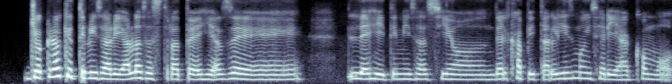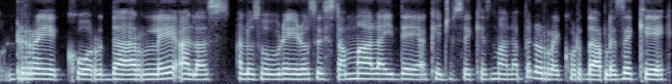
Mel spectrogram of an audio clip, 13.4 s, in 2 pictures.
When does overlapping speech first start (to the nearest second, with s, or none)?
none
